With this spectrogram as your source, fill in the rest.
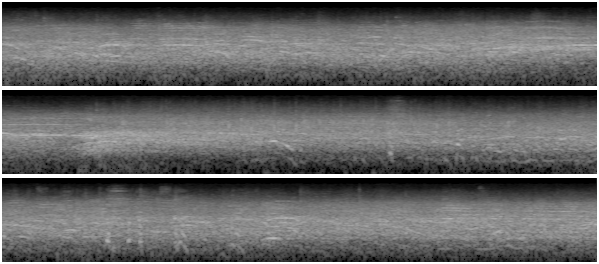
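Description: A large crowd chatters and calls out in an echoing gym.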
